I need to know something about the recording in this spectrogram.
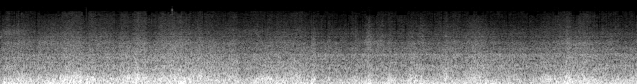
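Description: Motorcycle cruising at a steady speed: a steady rush of wind and road noise over the bike's engine running underneath.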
